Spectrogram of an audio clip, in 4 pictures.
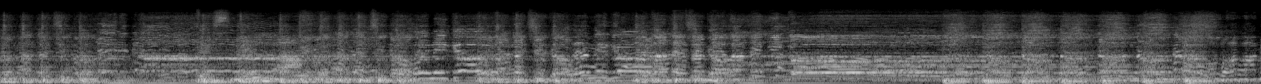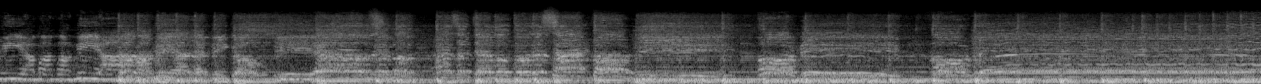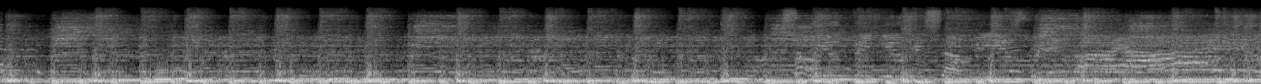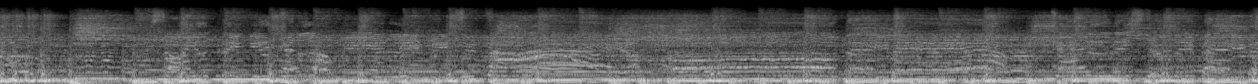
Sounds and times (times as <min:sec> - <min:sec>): A capella: 0:00.0 - 0:25.8, 0:32.7 - 0:50.4
Singing: 0:00.0 - 0:25.8, 0:32.7 - 0:50.4.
